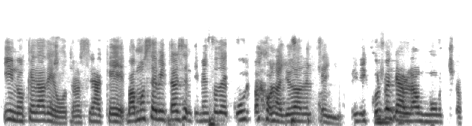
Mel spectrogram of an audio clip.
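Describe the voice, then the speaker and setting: A woman sharing an emotional testimony at a church gathering, animated and storytelling, acting out quoted voices. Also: mid-range voice, brisk, dry recording, muffled recording. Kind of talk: heartfelt testimony in a prayer meeting.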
